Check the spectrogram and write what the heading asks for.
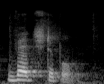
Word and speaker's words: vegetable: Now, this word is a challenge because it looks like there should be 4 syllables in this word. Vegetable. – Vegetable. – But there's not. There are 3 syllables. Veg, we don't pronounce that second syllable.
